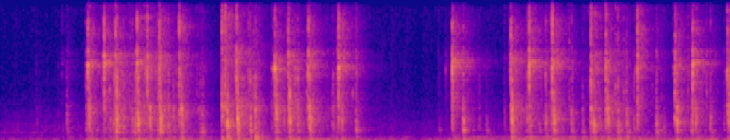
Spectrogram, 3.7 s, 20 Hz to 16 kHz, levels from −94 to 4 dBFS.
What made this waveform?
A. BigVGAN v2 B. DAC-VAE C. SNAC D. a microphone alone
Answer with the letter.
D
